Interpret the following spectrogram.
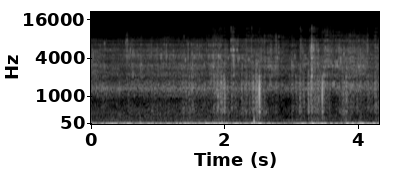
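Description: Wind rumbling on the microphone over the steady rush of sea water, with a faint knock about two and a half seconds in.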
